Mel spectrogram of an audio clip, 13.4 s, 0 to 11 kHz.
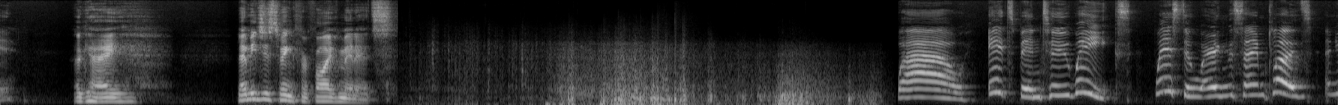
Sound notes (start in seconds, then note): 4.2 thunder and storm sounds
